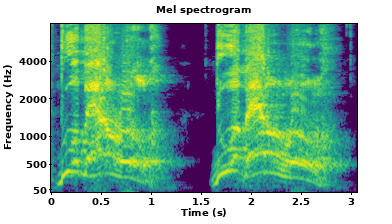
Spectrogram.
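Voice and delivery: a wingman yelling over the radio; shouted command. Pretend. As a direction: yell it like a pilot giving orders. Game quote shouted.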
